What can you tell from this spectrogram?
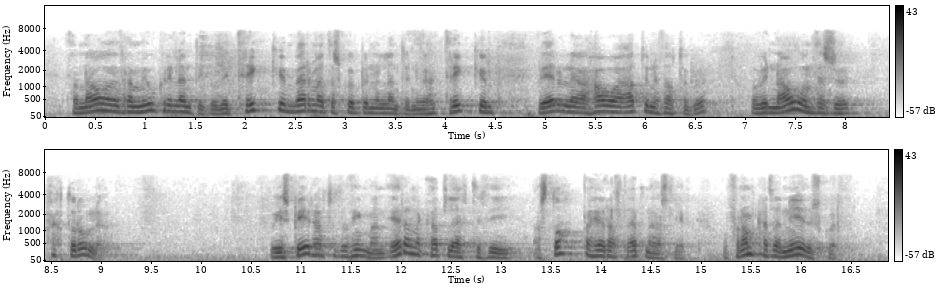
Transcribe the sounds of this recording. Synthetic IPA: θawnaːwʏðmfɾawmːjuːkɾɪlɛnt̪iŋkɔɣvɪðt̪ʰɾɪcːʏmvɛɾmat̪askœːpʏnalɛnt̪ʏnɪvɪht̪ʰɾɪcːʏmvɛːɾʏlɛɣaɦaːwaaːt̪ʏnːɪθaw̥ht̪ʰɔkʏɔɣvɪðnaːwʏmθɛs̬ːʏ | haxt̪ɔɾoːwlɛ̰ɣa̰ | ɔɣjɛspɪɪɾhaw̥ht̪ʰɔht̪aθiŋkmanːɛɾ̥hanːakʰat̪laɛft̪ɪɾ̥θiaðst̪ɔhpaçɛːɾal̥t̪ɛpnaɣast̪lɪ̰v | ɔɣfɾamkʰat̪lanɪːðʏskœɾð

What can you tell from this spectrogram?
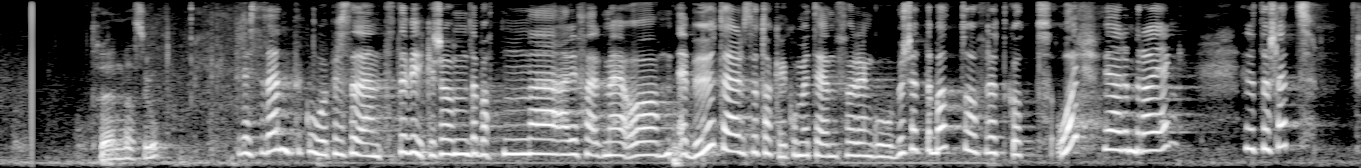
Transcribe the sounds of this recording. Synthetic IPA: t̪ʰʁønʋæʁsɡuːpʰɾɛsɪd̪ɛnt̪ɡuːəpʰɾɛsɪd̪ɛnt̪d̪ɛʋɪɾkəʂɔmd̪ɛbɑt̪ːn̩æɾɪfæɾmɛɔʔɛbəʉːt̪ɔjæhɑɭʏst̪ɔt̪ʰɑkːəkʊmɪt̪ʰeːənfɔɾɛnɡuːbʉʂɛt̪̚d̪ɛbɑt̪ːɔfɔɾɛt̪ɡɔt̪ːoːɾʋɪhɑɾɛnbɾɑːjɛŋː | ɾɛt̪ːɔʂɭɛt̪ː

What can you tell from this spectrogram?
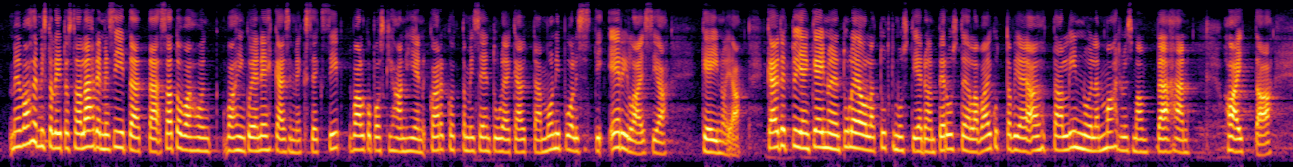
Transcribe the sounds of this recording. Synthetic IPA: meʋɑsemːist̪oliːt̪osːɑlæhdemːesiːt̪æet̪ːæsɑt̪oʋɑoŋʋɑɦiŋkojene̞hkæisemekseksiʋɑlkopo̞skiɦɑnhienkɑrkot̪ːɑmiseːnt̪ule̞ːkæyt̪ːæːmːo̞nipuolisest̪ieɾilɑisiɑ | keino̞̰jɑ̰ | kæyt̪et̪ːyjeŋkeinojent̪uleːolːɑt̪ːut̪kimust̪iedo̞jmpe̞ɾust̪eːlːɑʋɑjkut̪ːɑʋiɑjɑɑjɦot̪ːɑːllinːuilːemmɑhdolːˑisimɑnʋæhæn | hɑijt̪ːɑː

